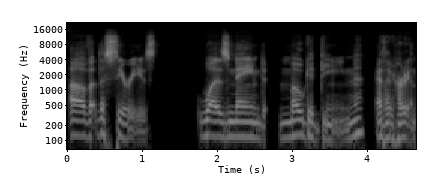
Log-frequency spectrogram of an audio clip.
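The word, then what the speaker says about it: Moghedien: two finale yesterday and what lere says is madian she says it kind of madian yeah kind of like that so it it is kind of in the middle of all these pronunciations yeah so kind of like uh like Mo gay like G GE ghe is the way I've seen it like broken down madian so we'll hear a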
